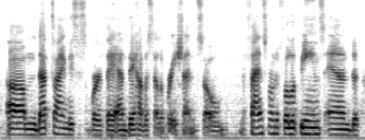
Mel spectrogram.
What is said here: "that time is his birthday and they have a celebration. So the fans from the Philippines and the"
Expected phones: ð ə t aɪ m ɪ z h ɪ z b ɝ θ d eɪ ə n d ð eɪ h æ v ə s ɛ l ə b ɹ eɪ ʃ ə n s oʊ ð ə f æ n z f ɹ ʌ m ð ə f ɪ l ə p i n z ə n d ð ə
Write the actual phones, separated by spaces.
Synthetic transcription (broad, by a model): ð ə t aɪ m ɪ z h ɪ s b ɝ θ d eɪ ə n d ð eɪ h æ v ə s ɛ l ə b ɹ eɪ ʃ ə n s oʊ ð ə f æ n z f ɹ ʌ m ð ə f ɪ l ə p i n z ə n d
